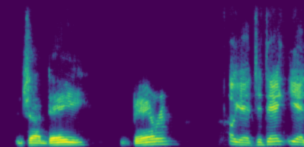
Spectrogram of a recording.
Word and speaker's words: Jahdae: And defensive rookie, I'm going with I feel like I'm gonna say his name wrong. Jahdae Barron. Oh yeah, Jahdae. Yeah, Jahdae.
